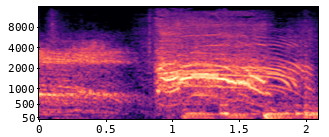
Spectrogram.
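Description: A held note fades out, then several cartoon voices yell together for about a second, their pitches swooping up and down.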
